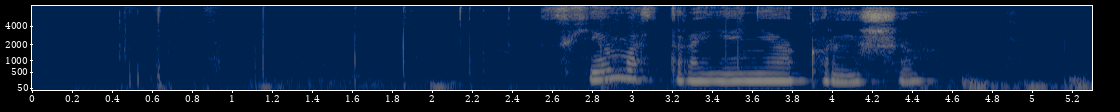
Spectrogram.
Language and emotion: Russian, neutral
